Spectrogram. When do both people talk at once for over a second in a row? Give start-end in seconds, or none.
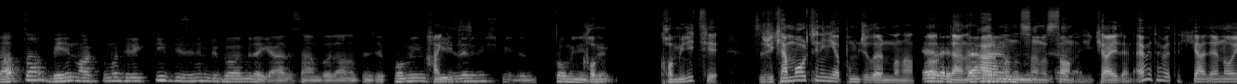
9.2-10.9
